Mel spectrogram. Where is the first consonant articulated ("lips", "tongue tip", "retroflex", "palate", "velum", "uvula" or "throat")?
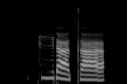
velum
